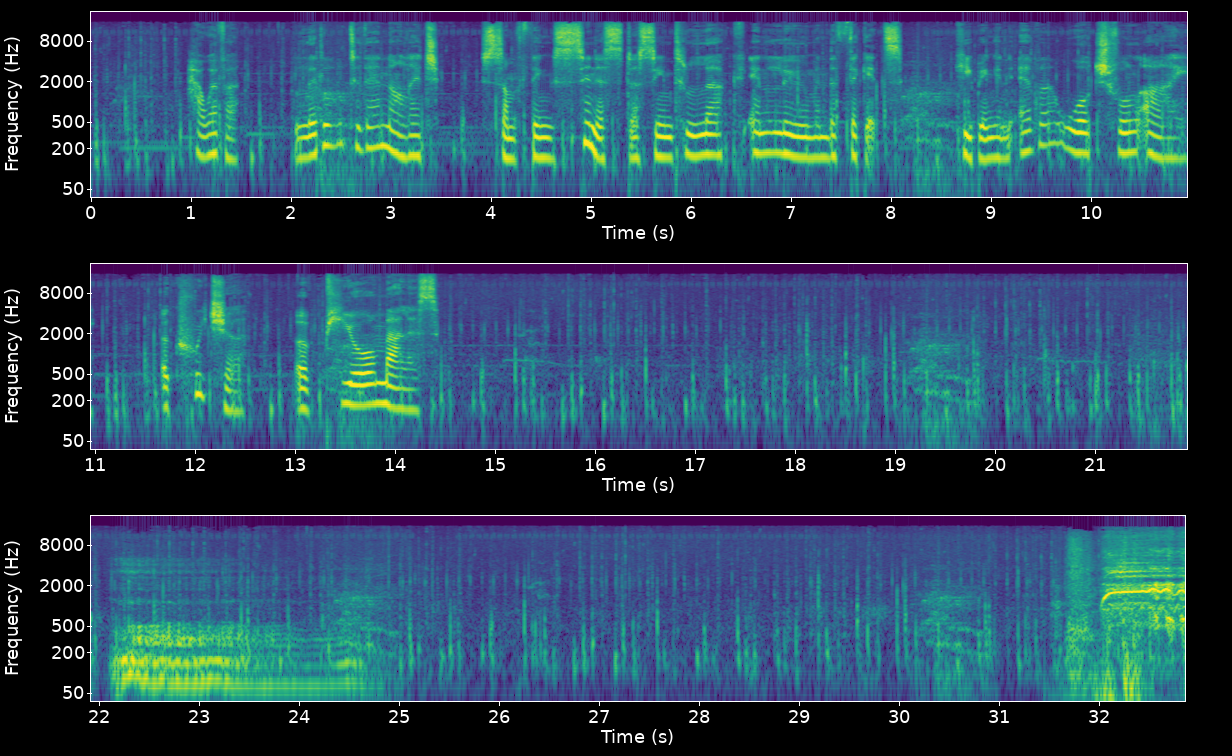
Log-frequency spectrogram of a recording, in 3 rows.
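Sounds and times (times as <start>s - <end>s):
horse hooves clip-clopping: 0.0s - 32.8s
speech: 1.0s - 11.0s, 11.7s - 14.6s
horse neighing: 22.1s - 25.0s, 31.7s - 32.8s.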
